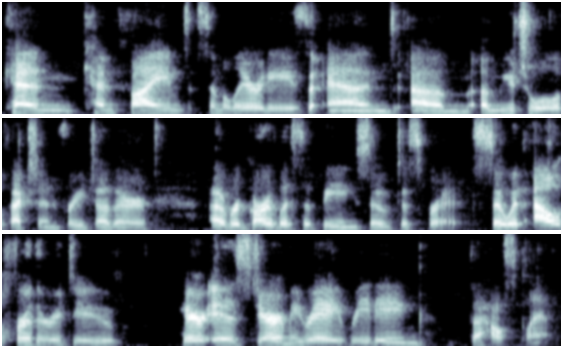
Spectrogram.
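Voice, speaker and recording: A woman's voice: low voice, steady tone, normal speed. A woman hosting a podcast, giving an informal spoken introduction. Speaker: podcast host. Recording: slightly dull, lo-fi sound.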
